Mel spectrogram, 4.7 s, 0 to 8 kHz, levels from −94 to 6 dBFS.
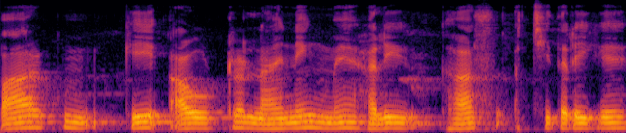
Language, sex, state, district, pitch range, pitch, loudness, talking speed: Hindi, male, Uttar Pradesh, Hamirpur, 115-125 Hz, 120 Hz, -18 LUFS, 125 wpm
